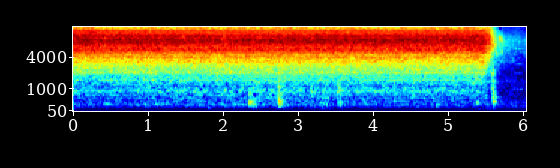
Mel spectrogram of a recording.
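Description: Kitchen sink faucet running steadily, a hissing stream of water. It cuts out sharply for a moment near the end.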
